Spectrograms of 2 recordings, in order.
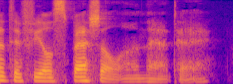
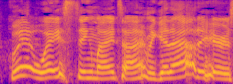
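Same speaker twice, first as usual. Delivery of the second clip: higher, mock-angry order to leave; hammed-up bartender losing patience; annoyed bartender; 8 semitones higher, 4 dB louder than usual. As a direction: throw them out, playacting irritation. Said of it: "says the bartender".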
